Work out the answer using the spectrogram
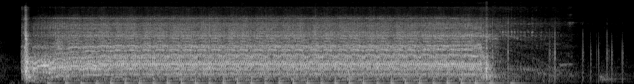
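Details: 1963-64 John Deere 1010W tractor, sat 18 years, starter cranks steadily about four turns a second for five seconds, never catches; fuel starvation, owner suspects clogged fuel line and stuck carburetor float or valve, splicing in fuel filter.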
